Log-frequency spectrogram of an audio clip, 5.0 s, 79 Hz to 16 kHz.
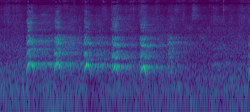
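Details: Löwchen barking at the AKC Löwchen Cut Down Sweepstakes, Kentuckiana Cluster, Kentucky Exposition Center, Louisville, Kentucky, 18 March 2022: five sharp, ringing barks about half a second apart, a pause, then one more, over a murmur of indoor hall chatter.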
